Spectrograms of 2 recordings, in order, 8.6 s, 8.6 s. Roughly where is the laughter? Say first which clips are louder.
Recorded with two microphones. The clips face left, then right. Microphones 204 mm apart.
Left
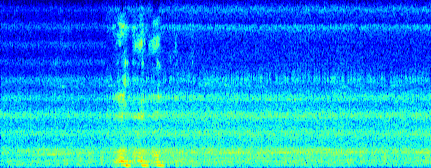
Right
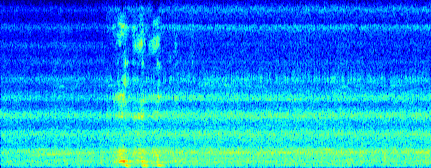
Right 2 dB; centre.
